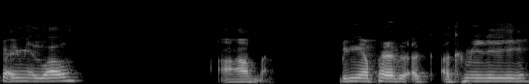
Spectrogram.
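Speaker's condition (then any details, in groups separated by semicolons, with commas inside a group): Dystonia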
